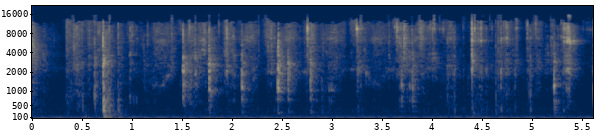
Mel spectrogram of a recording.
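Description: Foam rustles as an item is lifted out of a box insert.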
